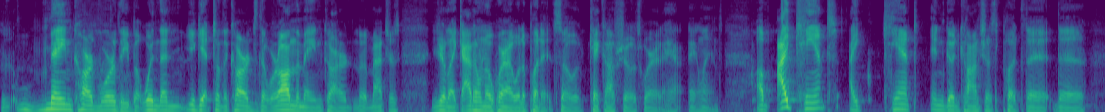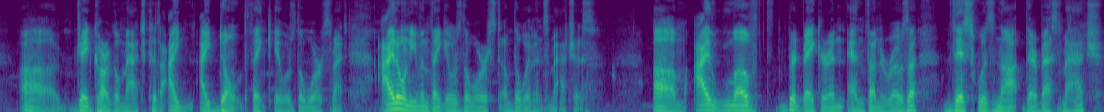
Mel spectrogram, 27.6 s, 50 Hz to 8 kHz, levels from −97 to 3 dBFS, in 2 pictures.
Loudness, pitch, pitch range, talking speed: -31 LUFS, 105 Hz, 95-120 Hz, 195 wpm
